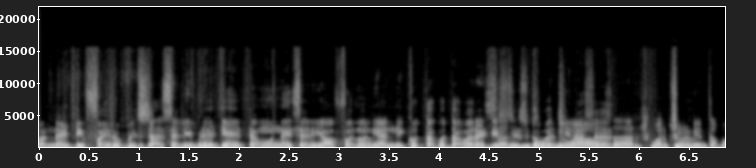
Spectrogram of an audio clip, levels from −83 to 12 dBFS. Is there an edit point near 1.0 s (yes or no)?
yes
